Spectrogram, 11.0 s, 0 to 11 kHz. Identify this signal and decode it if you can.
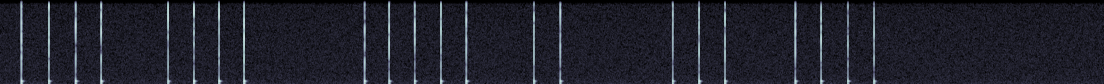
Tap code, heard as knocks on a wall, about 4 knocks a second. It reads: TWO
